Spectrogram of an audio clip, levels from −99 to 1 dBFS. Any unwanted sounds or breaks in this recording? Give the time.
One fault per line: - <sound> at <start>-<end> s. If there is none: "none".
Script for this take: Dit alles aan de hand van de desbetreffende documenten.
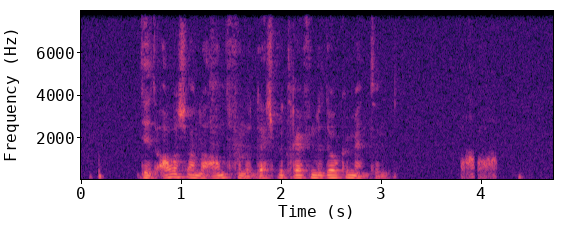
- laugh at 3.8-4.2 s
